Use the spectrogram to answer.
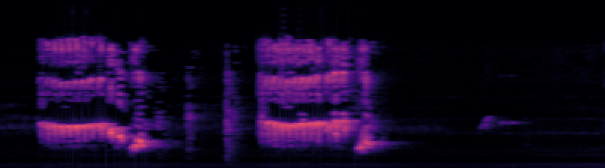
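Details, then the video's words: Two long, harsh, buzzy high-pitched bursts, each dropping at the end into a short lower note, from a white-rumped shama imitating a female prinia, with a faint low hum throughout. "Murai batu Trotol membawakan materi prenjak betina"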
